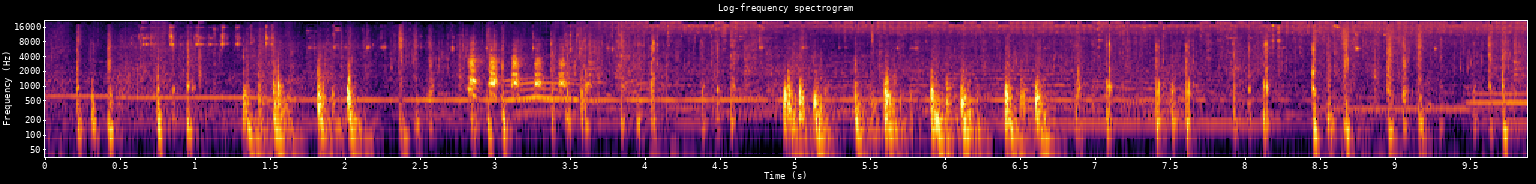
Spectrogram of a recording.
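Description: Horse hooves clip-clop in an uneven, lively rhythm close by in Kingdom Come: Deliverance II, with soft sustained tones humming underneath.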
